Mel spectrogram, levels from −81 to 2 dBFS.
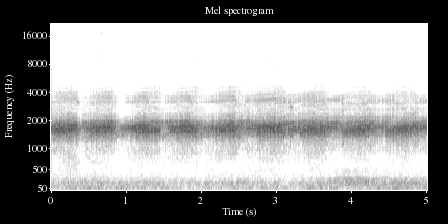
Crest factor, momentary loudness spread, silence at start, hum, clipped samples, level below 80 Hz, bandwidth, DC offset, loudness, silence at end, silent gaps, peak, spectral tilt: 16 dB; 3 LU; 0 s; none; under 0.1%; -64 dBFS; 10 kHz; under 0.1%; -29 LUFS; 0 s; none; -16 dBFS; -2.5 dB/octave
